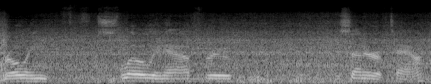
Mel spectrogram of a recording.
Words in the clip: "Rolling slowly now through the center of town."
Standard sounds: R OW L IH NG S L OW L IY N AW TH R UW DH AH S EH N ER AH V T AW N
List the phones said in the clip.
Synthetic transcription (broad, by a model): R OW L IH NG S L OW L IY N AW TH R UW DH AH S EH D ER AH V T AW N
